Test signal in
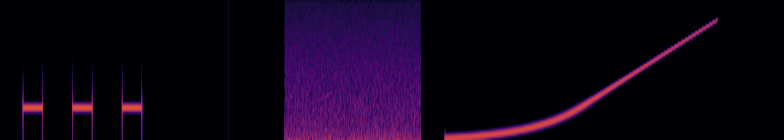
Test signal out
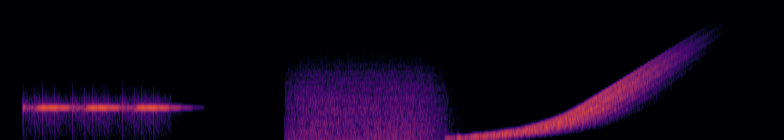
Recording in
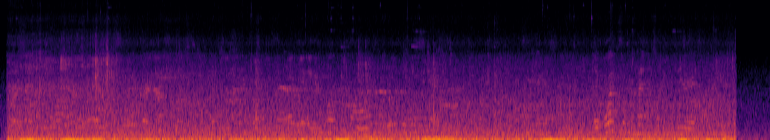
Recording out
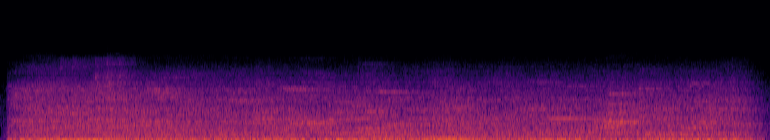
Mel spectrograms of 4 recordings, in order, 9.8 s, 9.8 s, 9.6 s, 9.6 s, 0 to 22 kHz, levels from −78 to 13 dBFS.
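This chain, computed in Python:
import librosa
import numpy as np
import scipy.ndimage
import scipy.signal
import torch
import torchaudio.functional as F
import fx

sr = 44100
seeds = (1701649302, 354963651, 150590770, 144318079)

y = scipy.signal.sosfilt(scipy.signal.butter(2, 1800.0, 'lowpass', fs=sr, output='sos'), x)
y = fx.low_shelf(y, sr, hz=240.0, db=-5.5)
y = fx.hum_notches(y, sr, base_hz=50, count=4)
y = fx.echo_feedback(y, sr, ms=148, feedback_pct=29, wet_db=-3)
y = fx.rev_gated(y, sr, seeds[0], gate_ms=230, shape='flat', drr_db=-4.0)
y = F.gain(torch.from_numpy(y), -8.0).numpy()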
